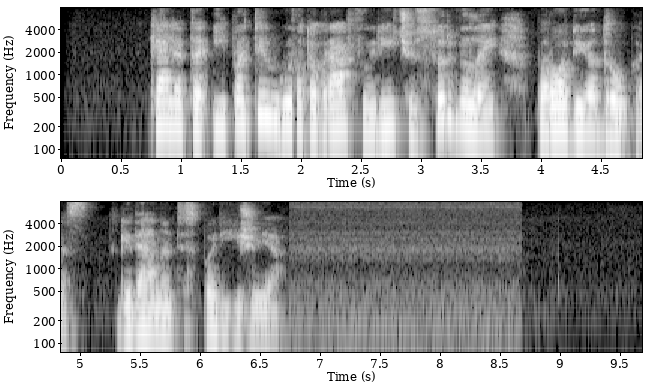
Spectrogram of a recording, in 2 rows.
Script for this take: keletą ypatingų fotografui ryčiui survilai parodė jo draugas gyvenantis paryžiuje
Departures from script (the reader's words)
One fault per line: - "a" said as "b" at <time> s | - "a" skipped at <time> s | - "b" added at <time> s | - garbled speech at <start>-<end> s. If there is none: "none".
none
